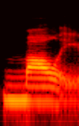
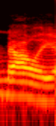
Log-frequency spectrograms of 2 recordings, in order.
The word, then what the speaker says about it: Mali: And I realized your last name is pronounced Molly, right? It is. Yes. Okay. I was like, oh, Well Molly done. or Mally?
